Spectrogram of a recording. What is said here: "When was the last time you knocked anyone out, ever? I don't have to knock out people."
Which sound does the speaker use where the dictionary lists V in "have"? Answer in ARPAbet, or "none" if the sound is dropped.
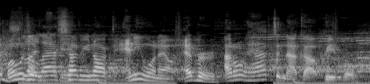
F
